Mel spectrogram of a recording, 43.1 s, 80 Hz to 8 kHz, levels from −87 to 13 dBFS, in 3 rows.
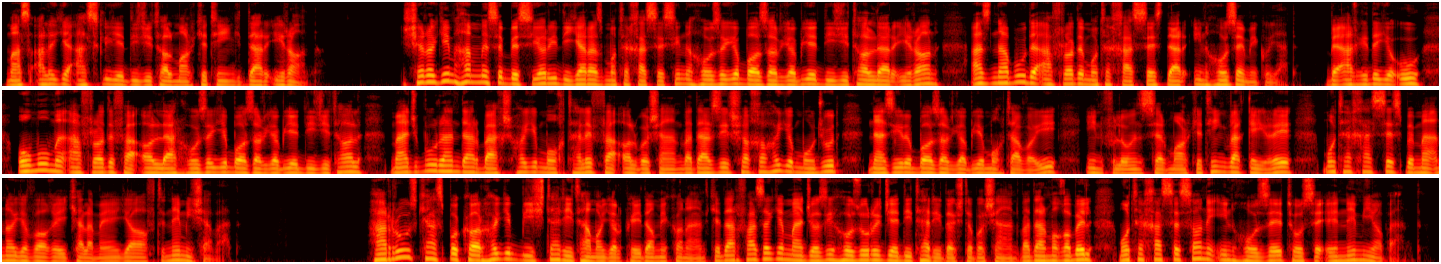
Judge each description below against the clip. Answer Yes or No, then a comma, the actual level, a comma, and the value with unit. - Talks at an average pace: Yes, average, 125 wpm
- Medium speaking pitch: No, low, 120 Hz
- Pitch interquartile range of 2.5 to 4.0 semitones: Yes, average, 3.4 semitones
